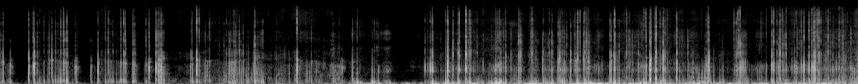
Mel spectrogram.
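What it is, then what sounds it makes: Empty plastic cup scratched with nails. Long nails scratch the bottom of an empty transparent pink plastic cup, making a dense run of quick, crackling scrapes with a heavy low thud beneath them. The strokes come in an uneven rhythm and get louder and busier in the second half.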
